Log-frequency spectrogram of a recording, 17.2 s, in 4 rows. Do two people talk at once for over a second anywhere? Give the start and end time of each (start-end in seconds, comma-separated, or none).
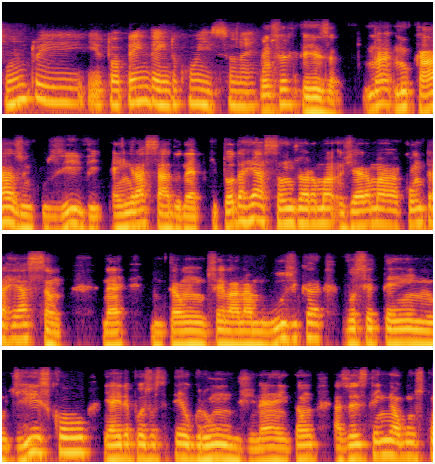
none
